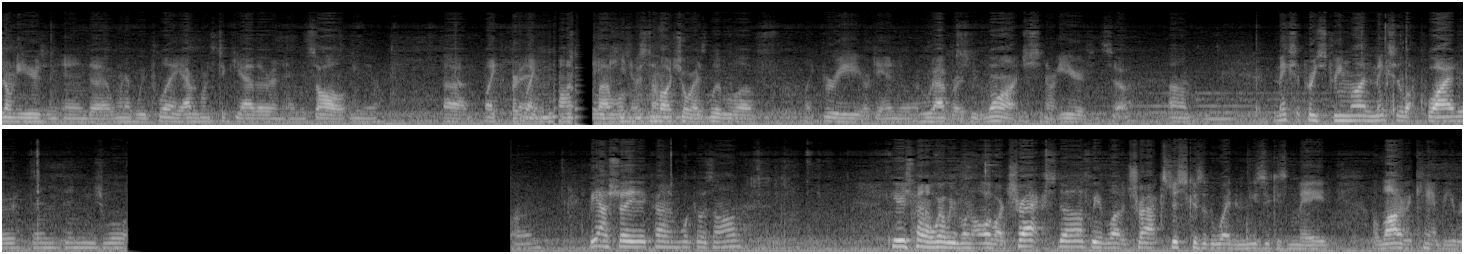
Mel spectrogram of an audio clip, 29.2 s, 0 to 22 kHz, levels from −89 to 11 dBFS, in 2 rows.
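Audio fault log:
5.43–5.93 s, repeated packet loss (robotic sound): about six short holes follow one another, each patched by extending the last sound, so roughly 60% of this half-second is filler and the longest gap is about 159 ms. The quick, repeated patches give a choppy stutter rather than one clean dropout.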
